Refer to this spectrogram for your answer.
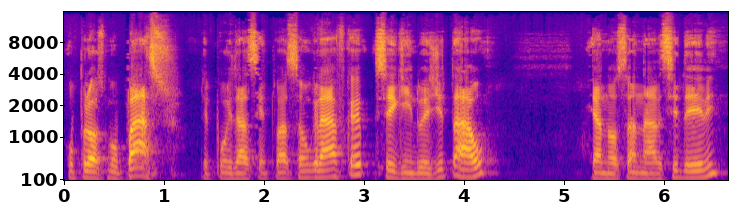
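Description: This Brazilian teacher leads an online Portuguese exam-prep class with a mid-range, gravelly, slightly bright voice, animated and at normal speed. He stresses and repeats the key points, frequently asking his students "tá certo?"

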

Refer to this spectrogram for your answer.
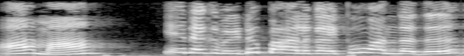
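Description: A woman's voice: extremely high pitch, expressive, normal speed, sharp tone, exaggerated voice. A woman voicing a gossipy, boastful village auntie in a cartoon. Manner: chatty, gossipy.

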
